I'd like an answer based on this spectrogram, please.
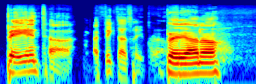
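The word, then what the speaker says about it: Bayona: pronounce the last name I keep saying Bayonetta it's it's Banta I think that's a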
